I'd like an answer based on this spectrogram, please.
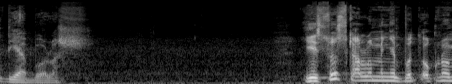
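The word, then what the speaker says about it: διάβολος: Oh iya bolos Hai ini membacanya diabolos Hai Yesus kalau menyebut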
